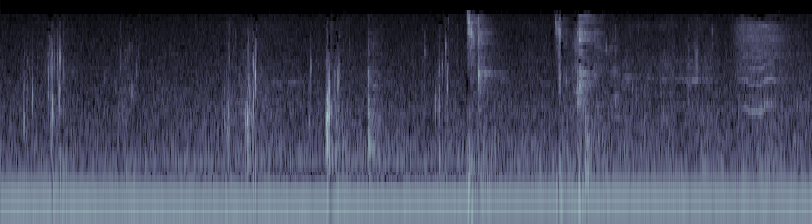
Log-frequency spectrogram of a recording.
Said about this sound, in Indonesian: Ana izin minum dulu ya. Bismillah.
